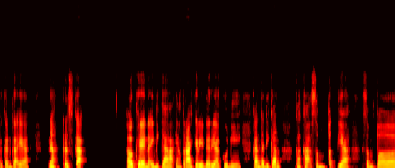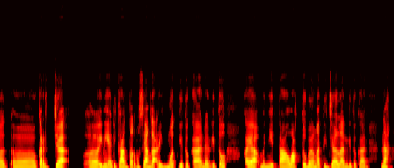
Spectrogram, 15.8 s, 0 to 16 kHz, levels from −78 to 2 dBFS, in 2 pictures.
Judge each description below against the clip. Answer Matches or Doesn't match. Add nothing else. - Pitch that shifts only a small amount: Doesn't match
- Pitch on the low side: Doesn't match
